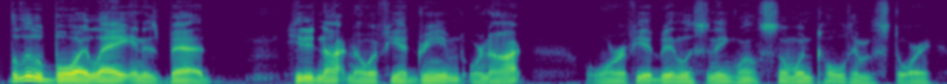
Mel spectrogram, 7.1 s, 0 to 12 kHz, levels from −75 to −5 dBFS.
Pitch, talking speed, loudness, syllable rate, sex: 95 Hz, 245 wpm, -19 LUFS, 6.3 syllables/s, male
